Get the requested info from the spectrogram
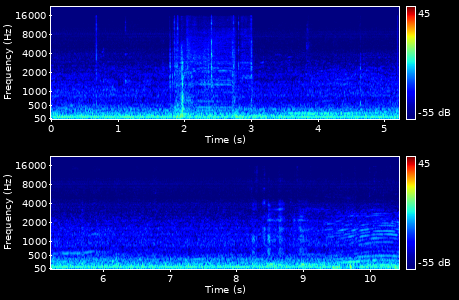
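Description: Vehicle engine idling with a steady low hum, heard from inside the cab, while cattle low briefly near the end.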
